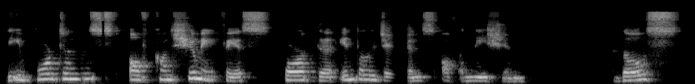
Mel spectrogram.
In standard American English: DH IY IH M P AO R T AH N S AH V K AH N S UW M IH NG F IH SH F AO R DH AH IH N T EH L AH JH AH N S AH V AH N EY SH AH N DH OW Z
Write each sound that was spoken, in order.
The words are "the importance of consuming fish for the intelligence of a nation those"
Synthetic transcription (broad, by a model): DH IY IH M P AO R T AH N S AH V K AH N S UW M IH NG F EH S F AO R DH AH IH N T EH L AH JH AH N S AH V AH N EY SH AH N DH OW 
